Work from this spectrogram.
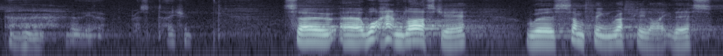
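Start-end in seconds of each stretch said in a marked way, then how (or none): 0.1-1.9 very soft, quick, whispered self-talk; muttered aside. Real, not acted. Speaker to himself while finding the presentation, muttered aside. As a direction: murmur it under your breath.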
